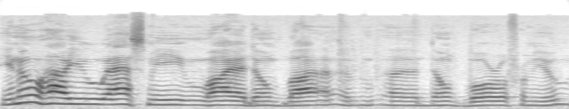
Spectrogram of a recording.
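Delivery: sweetest honeyed, sugar-coated tone. Retelling a phone call asking a finance president for a favor: imitating his own sweetest voice. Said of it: "in my sweetest voice".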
